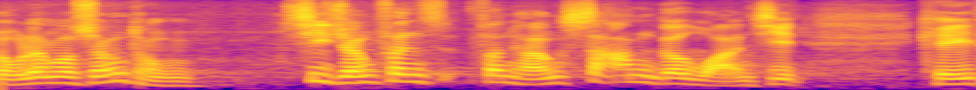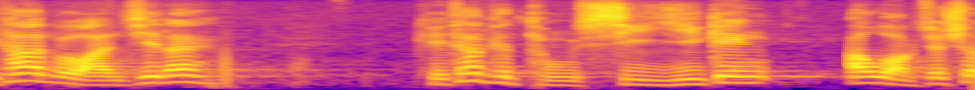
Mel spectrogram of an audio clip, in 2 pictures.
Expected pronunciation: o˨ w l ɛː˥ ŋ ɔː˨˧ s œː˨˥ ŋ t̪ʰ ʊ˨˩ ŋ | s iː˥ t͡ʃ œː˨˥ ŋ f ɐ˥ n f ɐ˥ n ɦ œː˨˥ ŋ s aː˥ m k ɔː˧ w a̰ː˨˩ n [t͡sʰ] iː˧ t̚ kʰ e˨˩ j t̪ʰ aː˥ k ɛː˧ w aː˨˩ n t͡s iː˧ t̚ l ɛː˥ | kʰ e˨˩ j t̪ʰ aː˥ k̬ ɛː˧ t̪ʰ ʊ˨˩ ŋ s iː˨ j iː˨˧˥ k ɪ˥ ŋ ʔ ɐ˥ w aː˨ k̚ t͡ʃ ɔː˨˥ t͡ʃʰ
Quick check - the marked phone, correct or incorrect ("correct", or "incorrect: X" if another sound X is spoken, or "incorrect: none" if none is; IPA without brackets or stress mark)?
incorrect: t͡s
